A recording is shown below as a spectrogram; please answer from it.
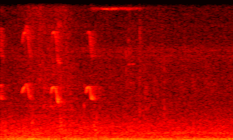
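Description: A small bird chirping: a quick run of about six short, high chirps in the first second, then one more, over a steady low hum.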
